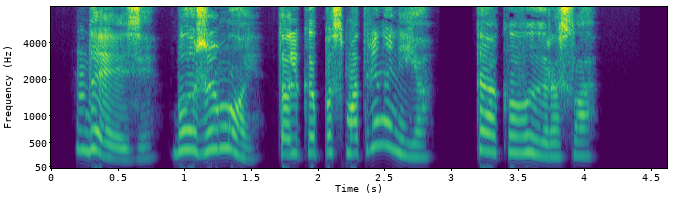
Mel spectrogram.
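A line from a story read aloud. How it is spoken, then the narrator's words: Exclaimed. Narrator (Russian): Воскликнула мать Вайолет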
